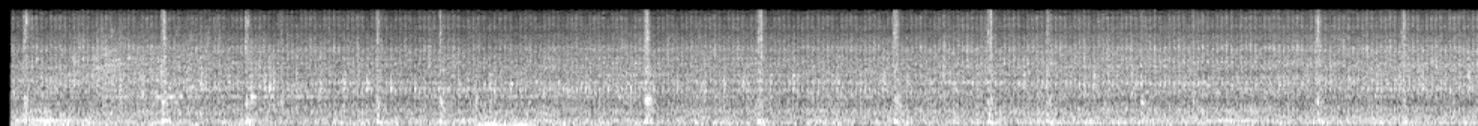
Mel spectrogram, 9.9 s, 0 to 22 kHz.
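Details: Land Rover Discovery 2 engine idling with sharp, irregular ticks about once a second over a steady rumble; strange noise, cause unknown.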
